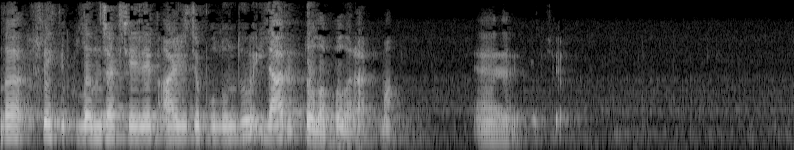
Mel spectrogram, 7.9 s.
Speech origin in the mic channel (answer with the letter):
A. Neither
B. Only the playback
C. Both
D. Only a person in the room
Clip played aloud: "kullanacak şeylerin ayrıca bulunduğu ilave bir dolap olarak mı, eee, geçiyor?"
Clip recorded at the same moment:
B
